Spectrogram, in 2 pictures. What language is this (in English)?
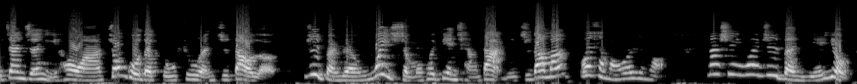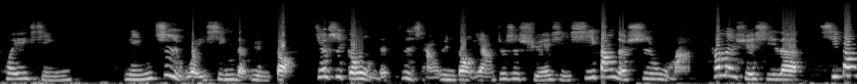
Chinese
